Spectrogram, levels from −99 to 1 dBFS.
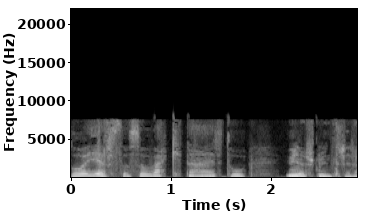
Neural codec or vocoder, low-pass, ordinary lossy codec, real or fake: vocoder, 24 kHz, 100 mel bands, Vocos; 10.8 kHz; AAC, 24 kbps; fake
